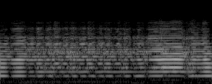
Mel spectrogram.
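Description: Homemade cigar-box violin bowed on an open string: one long, steady note that stops at the very end.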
